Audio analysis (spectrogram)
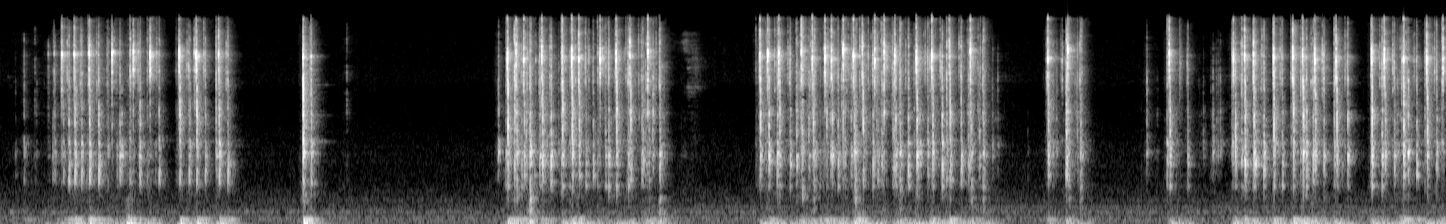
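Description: Fingertips of both hands type on a full-size backlit plastic mechanical computer keyboard with plastic keycaps and a hollow housing. Bursts of rapid, bright clicky keystrokes come in several runs separated by short silences, each tap sharp with almost no ring.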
